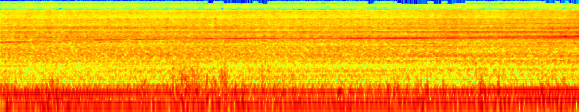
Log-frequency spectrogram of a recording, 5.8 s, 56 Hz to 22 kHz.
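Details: 6.0 Powerstroke King Ranch with new KC Stage 2 10-blade VGT turbo, idling through vane relearn: deep steady idle with thin whistle slowly shifting in pitch as vanes move; healthy turbo, normal.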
